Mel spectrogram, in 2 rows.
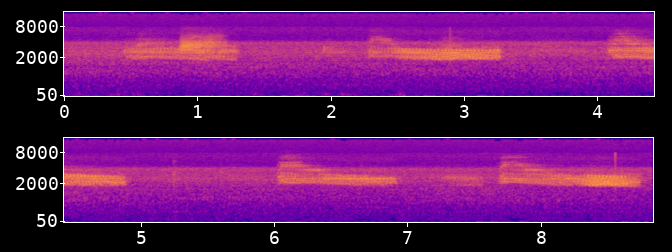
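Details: Fledgling red-tailed hawk with its mother by the fledge ledge at a Cornell nest, June 2, 2013, 2:47 PM. Five long, harsh, high screams, each close to a second, follow roughly every one and a half seconds.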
